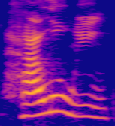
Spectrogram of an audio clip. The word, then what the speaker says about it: Halloween: Corretamente pronunciado em inglês, como? – Halloween, pessoal, não Halloween. Saúde, Darlene. Obrigada. – Halloween, não Halloween. É com ali.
